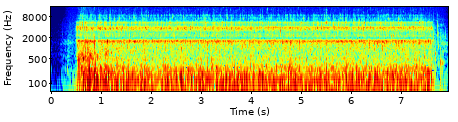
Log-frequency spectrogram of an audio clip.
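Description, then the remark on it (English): A 10 millimeter glass water pipe with a double diffuser bubbles steadily for several seconds, a dense low rumbling churn topped by a thin, constant high-pitched whistle, with no one talking. “Yeah, she has that pretty little like rumble with a little chirp on top.”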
